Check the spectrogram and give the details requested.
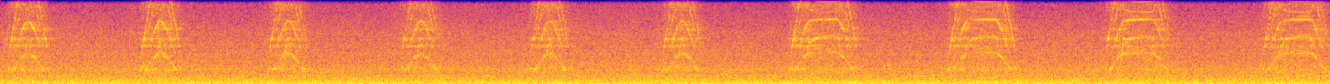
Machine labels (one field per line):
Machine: slide rail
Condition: normal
